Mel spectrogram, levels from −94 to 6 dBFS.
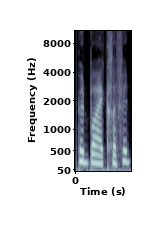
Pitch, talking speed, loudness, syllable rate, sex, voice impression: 210 Hz, 255 wpm, -16 LUFS, 6.0 syllables/s, female, very feminine, slightly young, very adult-like, very thin, slightly tensed, weak, slightly dark, hard, muffled, very fluent, slightly raspy, cute, slightly cool, very intellectual, refreshing, very sincere, slightly calm, very friendly, very reassuring, very unique, elegant, slightly wild, sweet, slightly lively, very kind, slightly intense, modest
